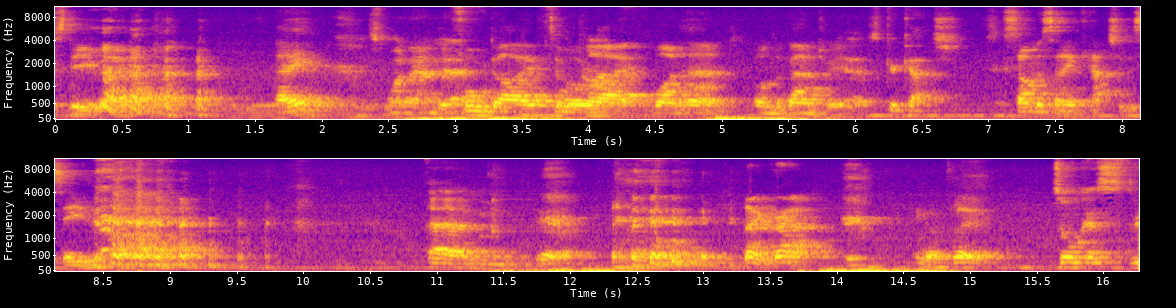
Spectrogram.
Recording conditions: poor sound quality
